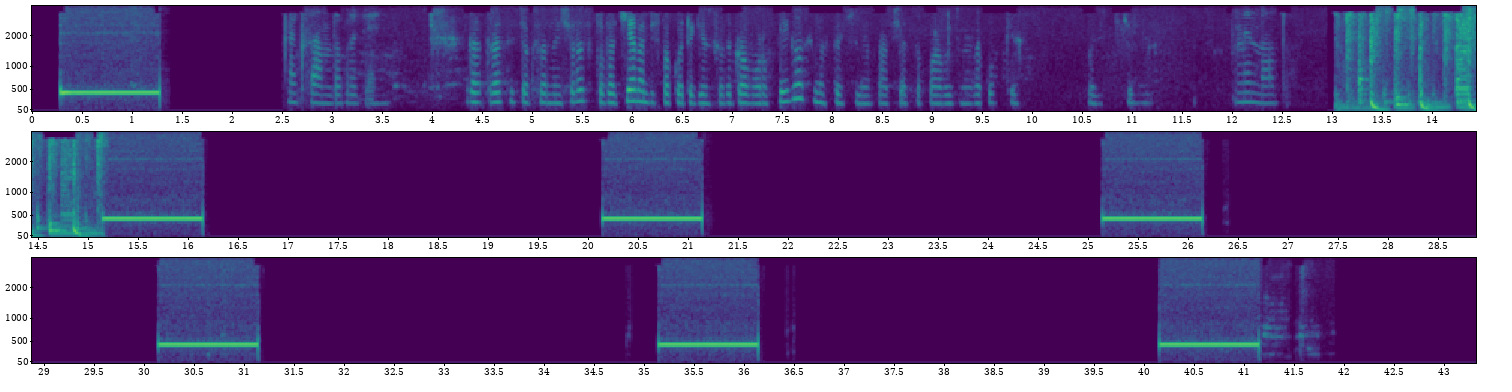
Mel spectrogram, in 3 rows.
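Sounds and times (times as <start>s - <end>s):
telephone busy signal: 0.3s - 1.3s, 15.2s - 16.2s, 20.2s - 21.2s, 25.2s - 26.2s, 30.2s - 31.2s, 35.2s - 36.2s, 40.2s - 41.2s
speech: 2.6s - 3.7s, 4.3s - 11.3s, 12.0s - 13.8s, 14.4s - 15.3s.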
